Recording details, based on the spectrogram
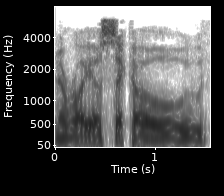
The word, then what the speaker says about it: Arroyo Seco: Steven in Arroyo Seco, New Mexico. Am I saying that right, Steven? – Yeah.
